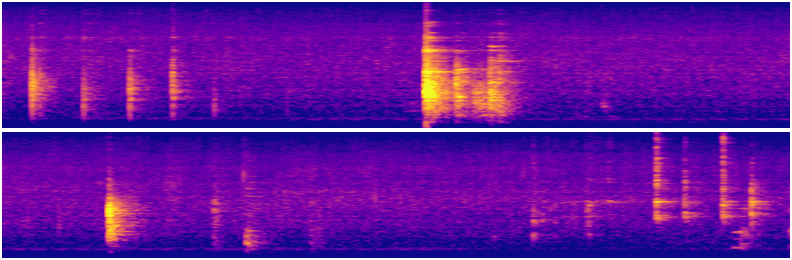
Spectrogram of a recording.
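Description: A spoon stirs tomato puree, garam masala and paprika powder into a pot of chicken soup, giving sharp scraping clinks against the pot in irregular bursts, with a few louder strokes and quiet gaps between.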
